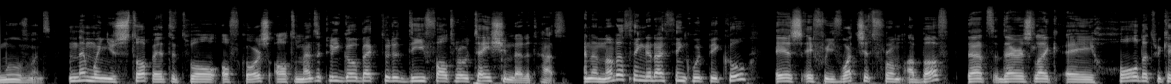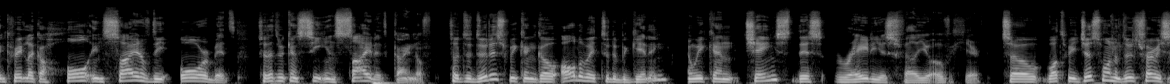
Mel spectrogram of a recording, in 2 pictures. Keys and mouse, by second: 5.7 space, 8.9 shift+middle drag, 17.1 middle click, 18.3 middle click, 19.0 middle click, 21.5 click, 21.8 g, 22.3 click, 22.9 shift+a.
